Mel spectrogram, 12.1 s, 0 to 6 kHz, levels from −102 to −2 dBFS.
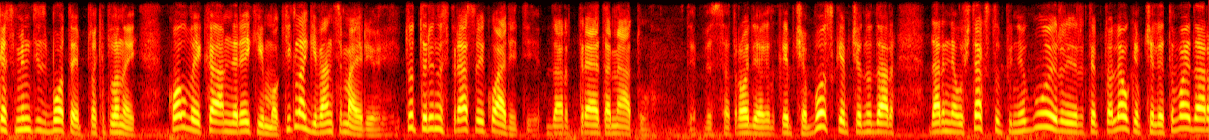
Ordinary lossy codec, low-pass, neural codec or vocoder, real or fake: Opus, 24 kbps; 5.4 kHz; none; real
